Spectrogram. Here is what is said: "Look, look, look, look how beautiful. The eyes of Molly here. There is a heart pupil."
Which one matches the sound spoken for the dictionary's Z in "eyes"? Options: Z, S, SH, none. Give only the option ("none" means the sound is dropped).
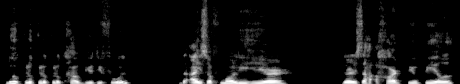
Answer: S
